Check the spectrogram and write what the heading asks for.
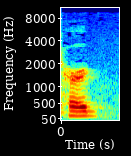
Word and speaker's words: Herd: My name is David Hurd. My name is spelled H-E-R-D.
